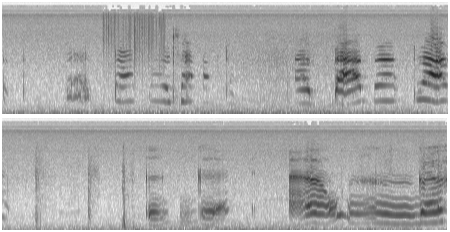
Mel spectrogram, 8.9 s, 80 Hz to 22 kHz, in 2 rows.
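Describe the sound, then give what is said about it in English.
An infant around seven to eight months old babbles in speech-like, inflected patterns. Short bursts and longer wavering, rising and falling vocalizations sound over a low hum. “By 7 to 8 months, his babbling includes the inflectional patterns of adult speech.”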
